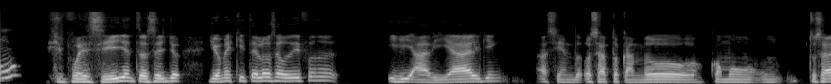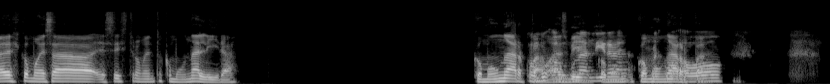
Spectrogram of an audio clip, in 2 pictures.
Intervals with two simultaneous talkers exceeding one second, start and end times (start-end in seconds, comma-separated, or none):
13.5-15.5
